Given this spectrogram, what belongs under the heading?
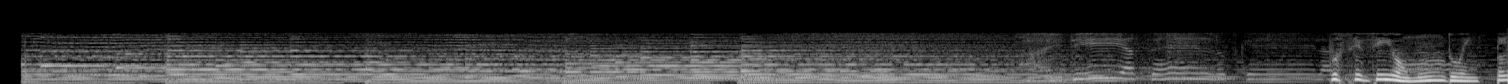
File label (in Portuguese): AMOR NÃO CORRESPONDIDO, Telemensagens, Fem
